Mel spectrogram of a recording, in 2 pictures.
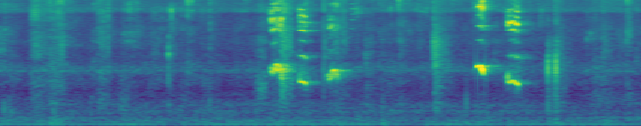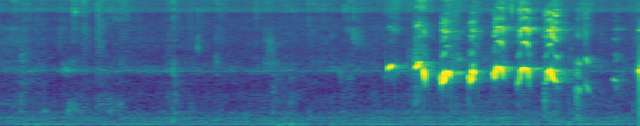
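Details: Four-week-old Beagle puppies separated from their mother for the first time, indoors: a mostly quiet room with light scuffling, two brief high whines early on, then about six short, clipped whimpers in rapid series near the end.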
